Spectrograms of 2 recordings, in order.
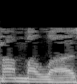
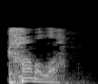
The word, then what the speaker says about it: Kamala: Kamala is how they want you to pronounce it. Kamala. – Okay. – Like a Kamala.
